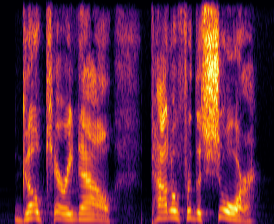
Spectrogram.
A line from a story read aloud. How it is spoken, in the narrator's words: I screamed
